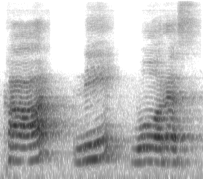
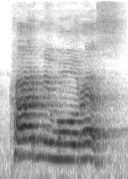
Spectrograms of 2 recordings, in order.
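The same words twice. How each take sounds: First: "Carnivorous" slowly, Car, ni, vorous; syllable by syllable. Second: Said in the usual way. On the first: Shown as a demonstration. Teacher counting three syllables, Carnivorous split slowly part by part. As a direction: break Carnivorous into three slow parts with pauses. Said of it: "Three syllables". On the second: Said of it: "Can you tell how many syllables are there?".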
